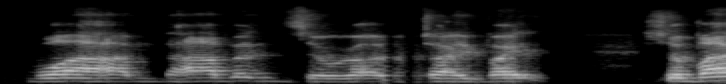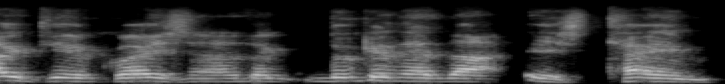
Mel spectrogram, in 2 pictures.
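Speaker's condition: Motor neurone disease; progressive

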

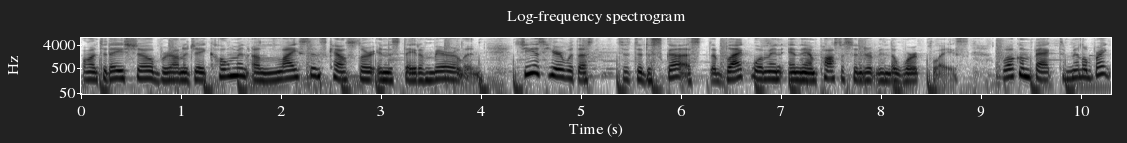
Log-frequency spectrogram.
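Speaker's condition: No condition

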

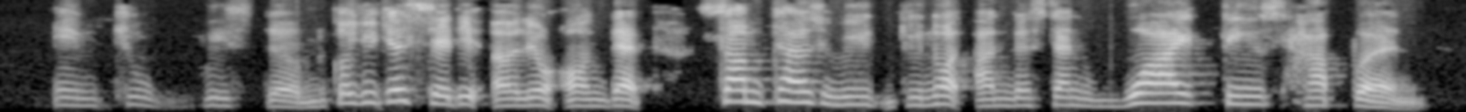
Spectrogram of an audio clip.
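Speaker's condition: Cleft lip and palate; born with speech impediment from palate break, about 1 to 1.5 years speech therapy

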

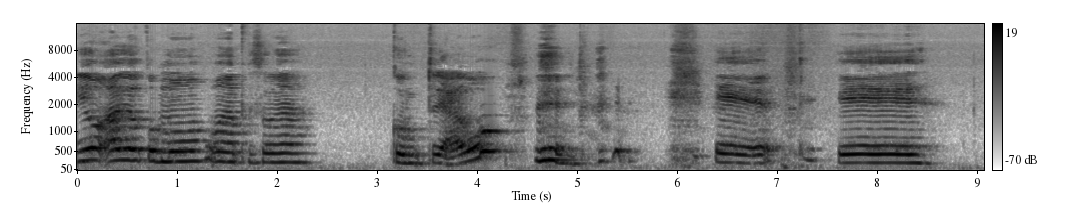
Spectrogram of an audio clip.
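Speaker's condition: Cerebral palsy; speech affected, improves with exercise and speech therapy but never normal, sounds drunk, talks a lot

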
